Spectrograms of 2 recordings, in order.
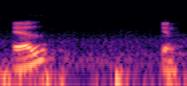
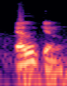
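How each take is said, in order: First: alkane very slow and softer, syllables split by a pause; drawn-out dictation. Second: Said in the usual way. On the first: Shown as a demonstration. Teacher dictating the first compound, alkane slowly in pieces. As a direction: separate the two syllables of alkane.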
